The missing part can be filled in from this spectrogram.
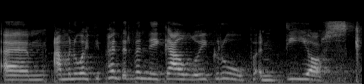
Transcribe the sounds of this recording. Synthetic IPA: ʔəːma̰manunwɛdipʰɛndɛrvənɨɡalˠʊɨɡɾuːpʰəndiɔskʼ

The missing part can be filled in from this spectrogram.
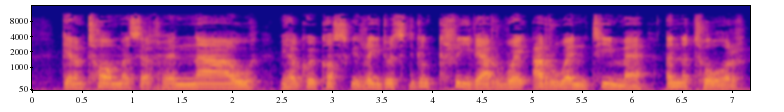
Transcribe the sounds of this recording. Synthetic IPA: ɡ̥ɛɾəntʰɔməsɛrχhənːawmihɛwkʰɪːkʰɔskirejdwɨsɪdiɡənkʰriːviaʔarwɛntʰimɛ | ənətʰoːr

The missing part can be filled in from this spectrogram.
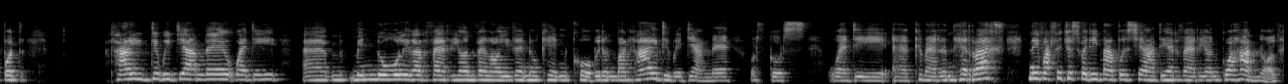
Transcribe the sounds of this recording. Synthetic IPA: b̥oːd | r̥ajdɪwɪdjanɛwɛdi | əːmːɪnoːlˠiɾarvɛɾjɔnvɛlˠɔɨðɛnuːkʰɪnkʰoːvɪdʊnmar̥ajdɪwɪdjanɛ | ʊrθɡ̥ʊrs | wɛdiəːkʰəvɛɾənɦɪɾaχnivaɬɛd͡ʒəst̚wɛdimabwɪsjadiarvɛɾjɔnɡwaɦanɔ̰lˠ

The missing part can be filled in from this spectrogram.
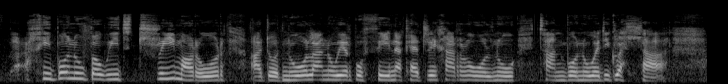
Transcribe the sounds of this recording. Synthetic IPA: aχiːboːdnuːbəwɪd̥tʰriːmɔɾʊɾa̰doːdnuːlˠanuːɪrbʊθɪnakʰɛdrɪχaɾoːlˠnuːtʰanbonuːwɛdiɡwɛɬa

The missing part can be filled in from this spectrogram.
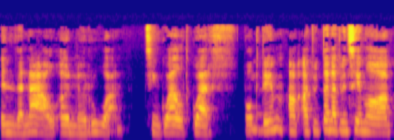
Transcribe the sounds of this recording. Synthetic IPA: ɨnðənawʔənəɾua̰n | tʰiːnɡwɛlˠdɡwɛrθ | b̥oːbdɪmaʔa̰dwidənadwintʰemlˠɔa

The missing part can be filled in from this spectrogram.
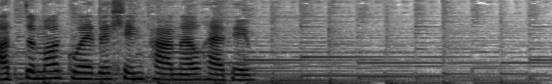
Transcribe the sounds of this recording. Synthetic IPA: adəmaɡwɛðɪɬejnpʰanɛlˠɦɛðɪw

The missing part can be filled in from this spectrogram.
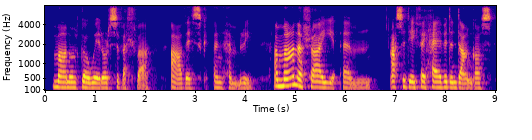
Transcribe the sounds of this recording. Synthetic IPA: manɔlˠɡəwɪɾɔrsəvəɬva̰ | aðɪskəŋhəmrḭ | amanar̥ajəːm | asədjejθajhɛvɨdəndaŋɡɔs

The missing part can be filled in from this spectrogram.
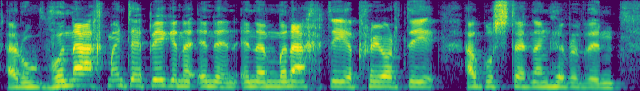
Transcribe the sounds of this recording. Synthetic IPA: ɛɾuvənaχmandɛbɪɡənʔənənənəmənaχd̥ɪːəpʰriɔrdɪ | awɡʊstɛdnaŋɦəvəðɨn

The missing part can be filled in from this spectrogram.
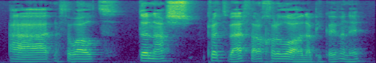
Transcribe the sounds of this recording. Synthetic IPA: anaθawɛlˠd̥ | d̥ənaspʰrədvɛrθaɾɔχɔɾəlˠoːnapʰɪɡɔjvənɨ

